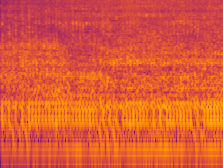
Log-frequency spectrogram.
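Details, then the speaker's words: Sportsman portable generator, small single-cylinder engine at steady speed, with a slight uneven stumble and vibration like an occasional misfire. Owner suspects the carburetor or emulsion tube needs cleaning, a fouled plug, or a lean mixture. "smooth out, but you can tell if you listen closely, there's still kind of like a little hesitation in it, almost like a little misfire."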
